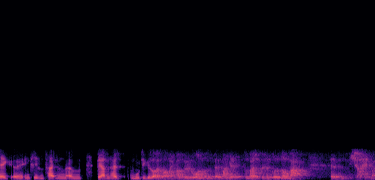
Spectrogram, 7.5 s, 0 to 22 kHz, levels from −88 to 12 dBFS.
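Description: The whole clip passes through a G.729 codec, which fits an 8 kbit/s G.729A coder. The speech is rebuilt from a vocal-tract filter, a pitch predictor and a few pulses per frame, and confined to a 300 Hz to 3.5 kHz line band. Plainly audible damage makes the voice rough, thin and synthetic throughout.

From 0.47 to 0.52 s, VoIP packet loss concealed by the speech codec occurs. About 20 ms of audio goes missing, which fits two lost frames. The decoder extends its last pitch and filter with falling gain, so the sound smears into a brief, fading stretch of the previous sound.

From 3.09 s to the end, the audio switches to a distant microphone, likely because the close microphone dropped out. The voice abruptly becomes roomy and hollow, with less bass, a few decibels quieter, and faint room noise well below the speech.

At 4.06 to 4.10 s, a second concealed packet loss removes about 10 ms, which suggests a single lost frame. 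The decoder again stretches the previous sound into a short blur before normal decoding resumes.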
